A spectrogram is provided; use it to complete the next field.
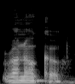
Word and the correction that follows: ronroco: Ronroco. – Trondoroco. Is that better? Trondoroco. – No, it's not Tron. It's kind of like Ron Howard, like Ron Roco.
